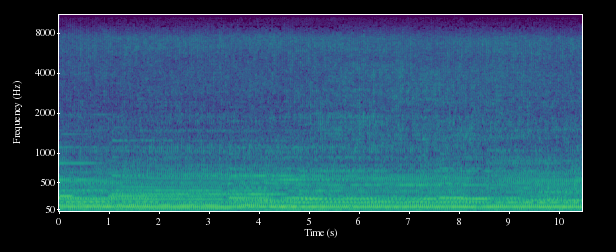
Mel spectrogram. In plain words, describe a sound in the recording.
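A boat engine drones loudly and steadily.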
